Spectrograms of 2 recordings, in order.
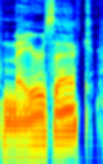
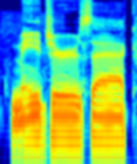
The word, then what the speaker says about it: Mayerzak: His last name was Mayerzak. And I'm pretty sure that I'm the only person that ever pronounced his name correctly. At least the other students were. Anytime that his name was announced at competitions, it was Major Zach, Major Chak.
